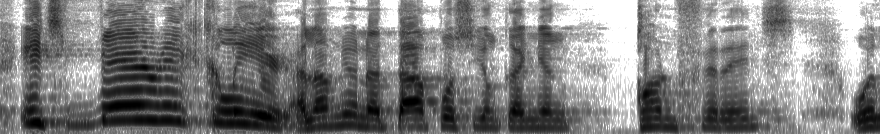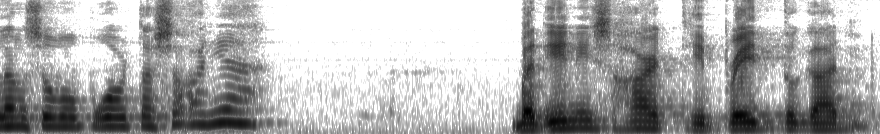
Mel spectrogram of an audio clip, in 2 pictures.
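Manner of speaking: usual speaking voice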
